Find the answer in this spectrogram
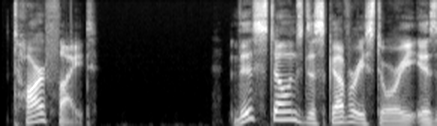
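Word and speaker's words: Taaffeite: Tap pronounced taright.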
